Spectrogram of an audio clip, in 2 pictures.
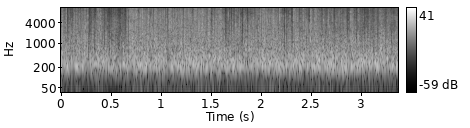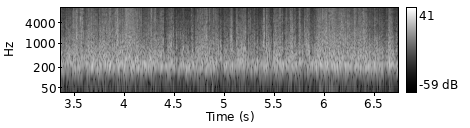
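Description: A train rattles and clatters steadily along the tracks.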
